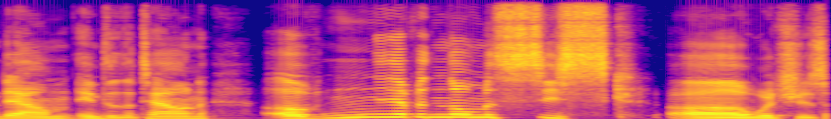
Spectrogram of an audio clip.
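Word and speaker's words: Nevinnomyssk: So, moving us on down into the town of Nevenomysisk, which is how you pronounce that, actually.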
